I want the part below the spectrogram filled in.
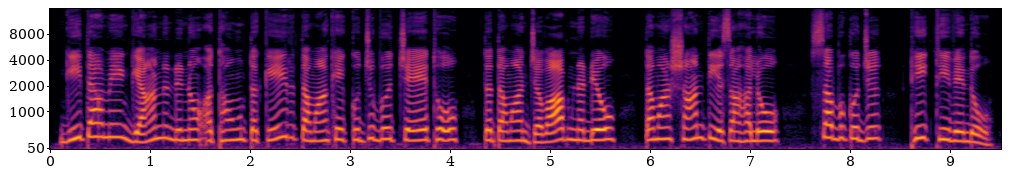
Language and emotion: Sindhi, neutral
